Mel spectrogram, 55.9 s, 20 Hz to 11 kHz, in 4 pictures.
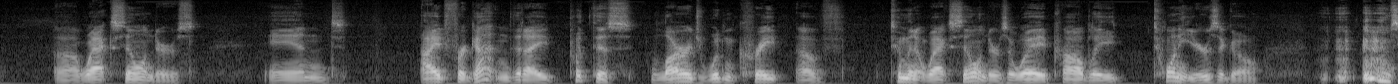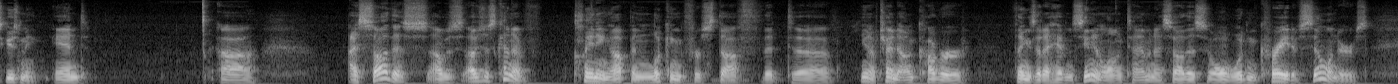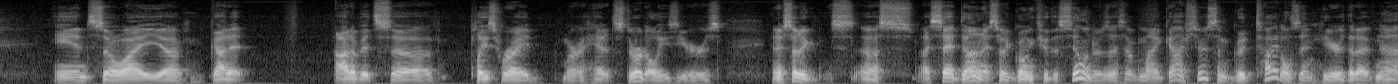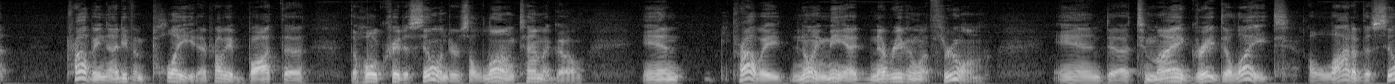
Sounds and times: Speech: 0.0 - 2.0, 2.6 - 3.5, 4.2 - 12.6, 13.2 - 15.0, 16.0 - 16.6, 17.4 - 27.7, 28.5 - 30.5, 31.3 - 47.8, 48.4 - 51.9, 52.5 - 55.8.

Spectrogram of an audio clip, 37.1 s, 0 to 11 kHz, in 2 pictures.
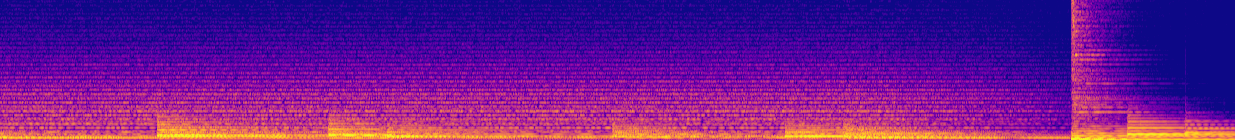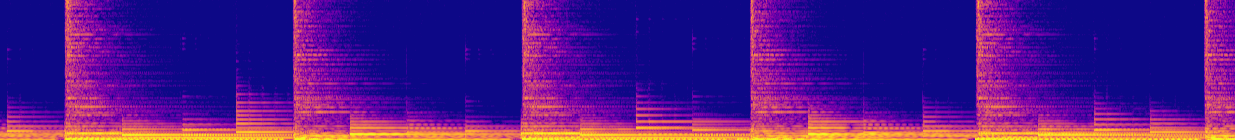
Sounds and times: Music: 0.0 - 37.0.

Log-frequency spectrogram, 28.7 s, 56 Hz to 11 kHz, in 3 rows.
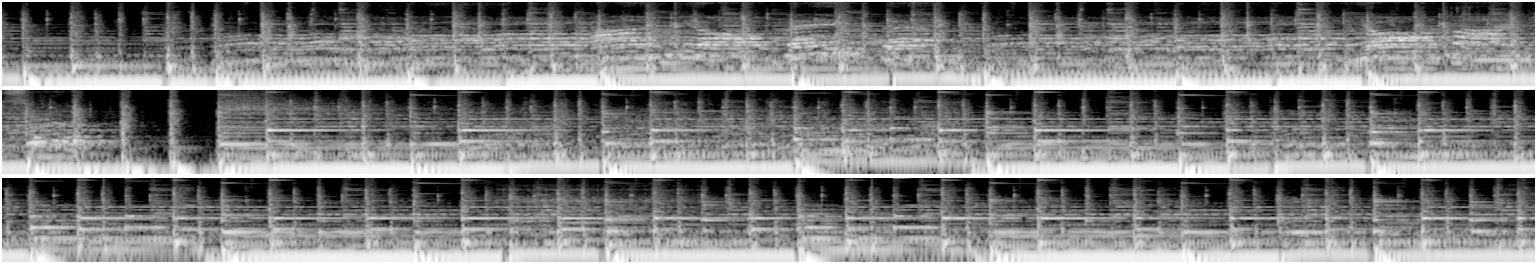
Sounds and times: Music: 0.0 - 28.7.

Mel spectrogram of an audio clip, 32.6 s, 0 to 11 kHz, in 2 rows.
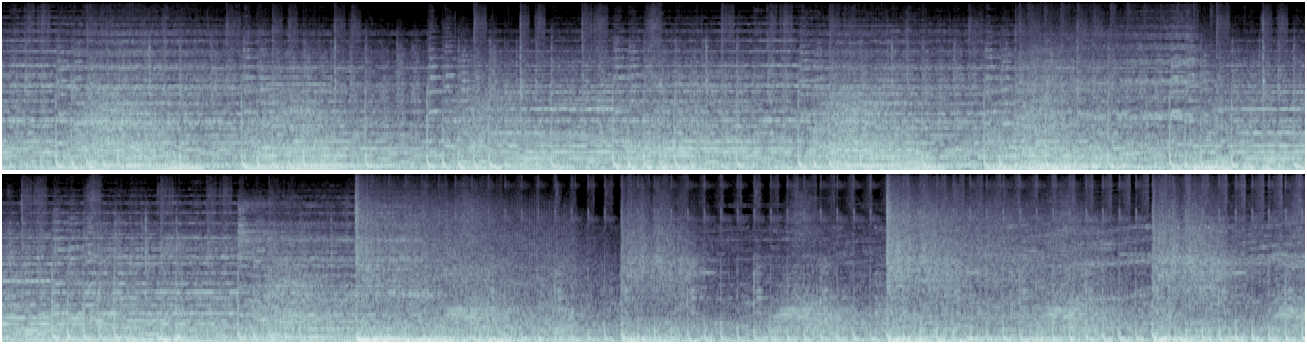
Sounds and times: Soundtrack music: 0.0 - 32.5
Theme music: 0.0 - 32.5.

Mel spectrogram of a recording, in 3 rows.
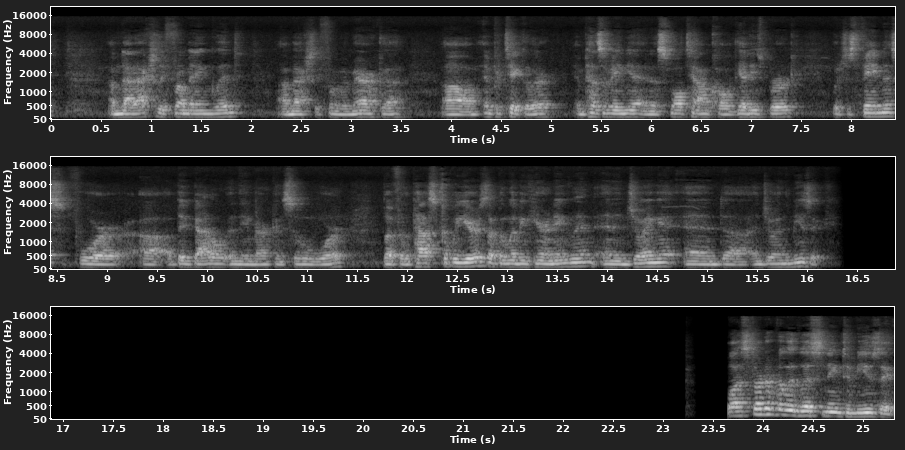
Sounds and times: Speech: 0.0 - 16.4, 23.7 - 25.3.

